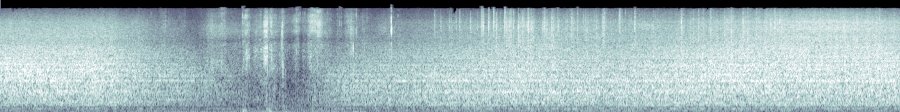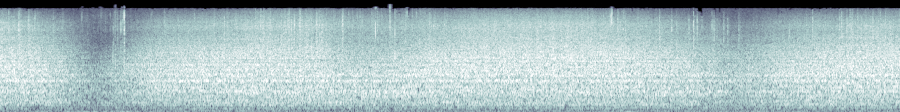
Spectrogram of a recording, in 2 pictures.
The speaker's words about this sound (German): Da hörst du jetzt echtes Wasserrauschen mit der Ocean Drum. Die Ocean Drum beginnt.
